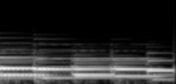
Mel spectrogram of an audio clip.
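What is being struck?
Nothing is struck.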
